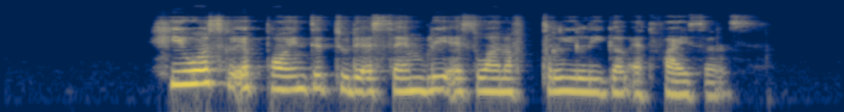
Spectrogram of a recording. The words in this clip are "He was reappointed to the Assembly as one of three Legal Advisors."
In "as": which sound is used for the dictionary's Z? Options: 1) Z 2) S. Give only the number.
2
